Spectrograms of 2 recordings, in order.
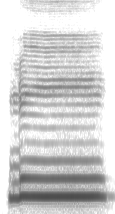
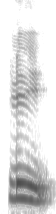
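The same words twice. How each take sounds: First: The pitch stays high and level. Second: The pitch dips low, then rises.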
